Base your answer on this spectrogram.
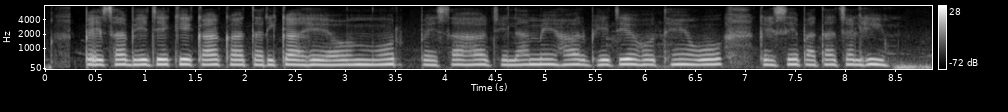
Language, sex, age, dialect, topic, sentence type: Chhattisgarhi, female, 18-24, Eastern, banking, question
